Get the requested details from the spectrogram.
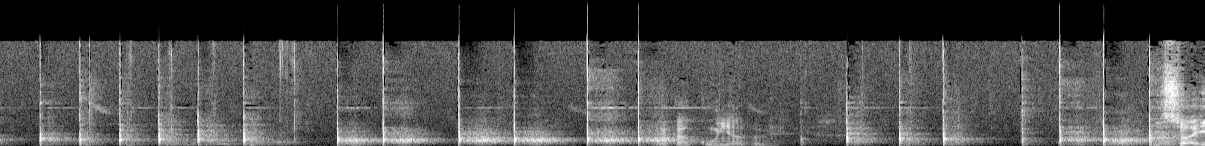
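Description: A blade chops sharply into wood in quick, repeated knocks.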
